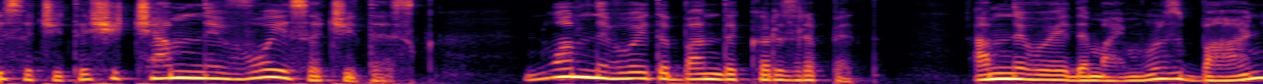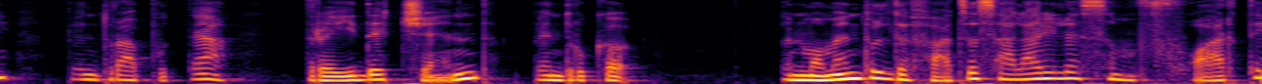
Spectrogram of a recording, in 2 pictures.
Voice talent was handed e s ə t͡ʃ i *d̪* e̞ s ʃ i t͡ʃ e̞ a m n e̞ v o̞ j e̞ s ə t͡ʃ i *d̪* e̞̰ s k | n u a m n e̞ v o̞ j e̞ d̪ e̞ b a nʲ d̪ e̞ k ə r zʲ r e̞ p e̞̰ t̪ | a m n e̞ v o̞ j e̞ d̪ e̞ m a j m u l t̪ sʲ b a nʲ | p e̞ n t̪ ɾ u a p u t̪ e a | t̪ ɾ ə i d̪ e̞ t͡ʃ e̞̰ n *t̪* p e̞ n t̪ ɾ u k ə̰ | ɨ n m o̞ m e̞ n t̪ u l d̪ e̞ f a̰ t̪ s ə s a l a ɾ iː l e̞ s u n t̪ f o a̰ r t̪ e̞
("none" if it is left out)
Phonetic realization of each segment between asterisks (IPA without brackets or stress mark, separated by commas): t̪, t̪, t̪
